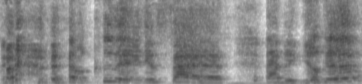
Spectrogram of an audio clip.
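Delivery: exaggerated, loud, fake Chinese accent. A comedian riffs during an interview, in a put-on chinese accent. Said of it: "It's already going to Miss Swan".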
